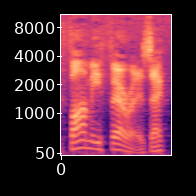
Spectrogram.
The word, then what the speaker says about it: Fahmi Farah: I hope I'm getting the pronunciation close to being right, Dr. Farah. Dr. Fahmi Farah.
